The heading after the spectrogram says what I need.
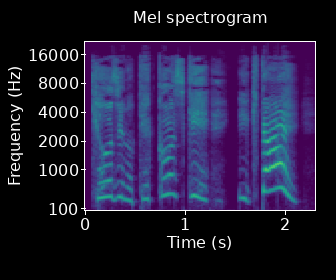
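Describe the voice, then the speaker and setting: Very high, childlike boy idol. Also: dry recording, clean studio sound. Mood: delighted. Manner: childlike halting broken phrases. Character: innocent, cheerful teenage boy idol, affectionate foreigner. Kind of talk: anime game voice acting.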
